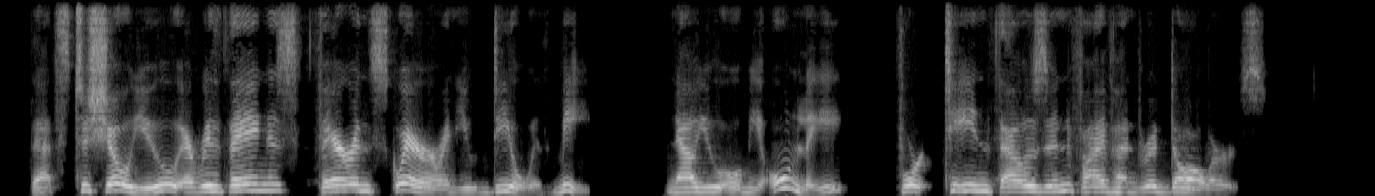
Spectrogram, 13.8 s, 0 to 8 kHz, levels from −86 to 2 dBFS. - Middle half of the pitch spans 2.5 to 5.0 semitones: Yes, average, 4.1 semitones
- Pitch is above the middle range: Yes, high, 220 Hz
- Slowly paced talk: Yes, slow, 105 wpm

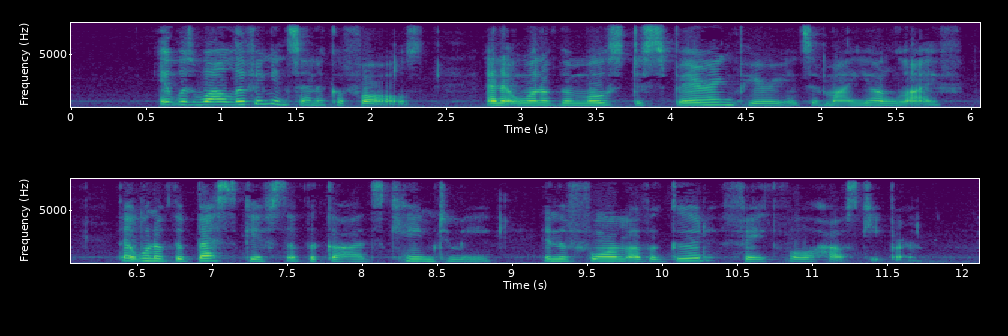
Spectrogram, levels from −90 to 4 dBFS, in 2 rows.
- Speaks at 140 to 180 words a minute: No, average, 195 wpm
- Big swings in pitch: No, average, 4.6 semitones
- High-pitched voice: Yes, high, 210 Hz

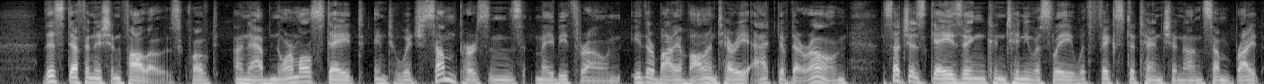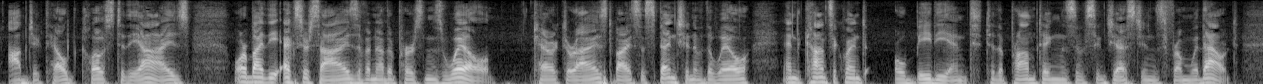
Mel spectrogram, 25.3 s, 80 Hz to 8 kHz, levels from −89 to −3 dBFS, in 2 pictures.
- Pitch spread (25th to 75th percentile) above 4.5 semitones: No, narrow, 2.6 semitones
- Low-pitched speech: Yes, very low, 95 Hz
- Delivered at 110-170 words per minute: Yes, average, 145 wpm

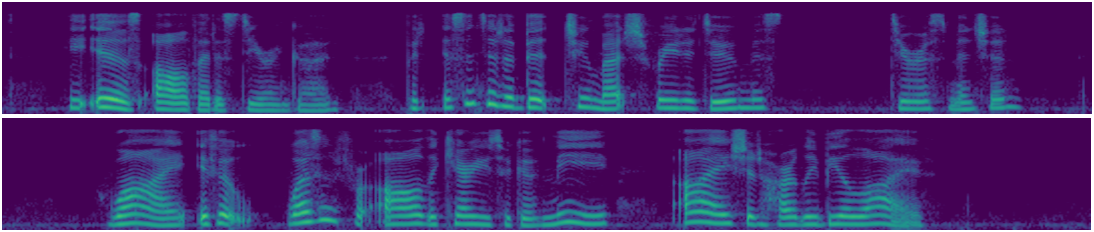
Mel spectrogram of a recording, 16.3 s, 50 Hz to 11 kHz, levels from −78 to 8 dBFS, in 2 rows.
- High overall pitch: Yes, high, 230 Hz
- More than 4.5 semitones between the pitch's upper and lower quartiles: No, average, 2.9 semitones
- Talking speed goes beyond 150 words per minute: No, average, 145 wpm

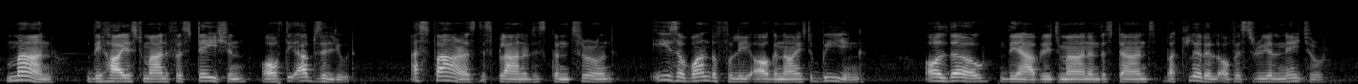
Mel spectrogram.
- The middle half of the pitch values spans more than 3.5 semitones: No, average, 3.2 semitones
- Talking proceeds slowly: Yes, slow, 130 wpm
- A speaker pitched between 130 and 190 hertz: Yes, low, 135 Hz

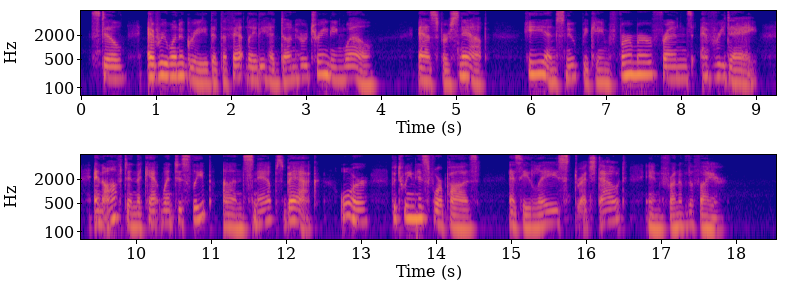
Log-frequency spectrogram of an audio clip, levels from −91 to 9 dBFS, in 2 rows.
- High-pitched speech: No, medium, 165 Hz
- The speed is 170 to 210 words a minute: No, average, 150 wpm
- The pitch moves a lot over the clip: Yes, wide, 6.2 semitones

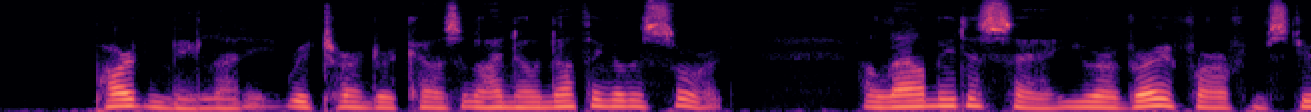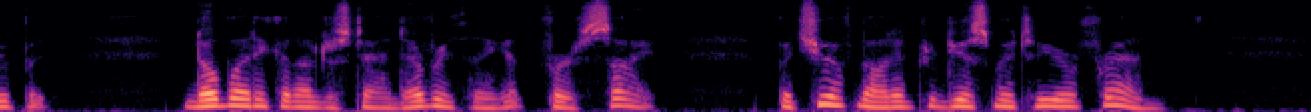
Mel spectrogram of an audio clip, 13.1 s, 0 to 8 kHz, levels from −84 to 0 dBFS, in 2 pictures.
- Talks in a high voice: No, medium, 150 Hz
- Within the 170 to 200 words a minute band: Yes, average, 175 wpm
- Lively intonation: No, average, 3.3 semitones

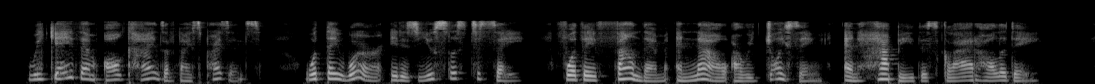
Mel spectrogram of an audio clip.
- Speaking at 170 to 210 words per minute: No, average, 160 wpm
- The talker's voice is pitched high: Yes, high, 195 Hz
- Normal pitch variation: No, wide, 6.7 semitones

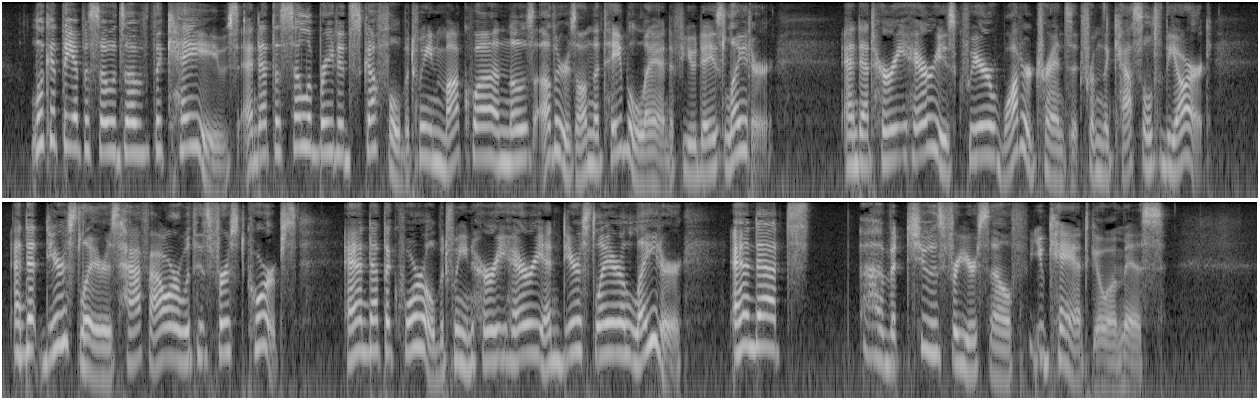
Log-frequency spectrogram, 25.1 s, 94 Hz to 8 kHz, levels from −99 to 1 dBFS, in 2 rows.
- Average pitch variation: Yes, average, 4.2 semitones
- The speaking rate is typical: Yes, average, 160 wpm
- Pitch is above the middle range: Yes, high, 240 Hz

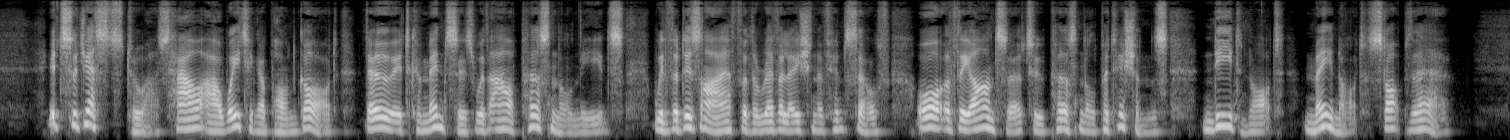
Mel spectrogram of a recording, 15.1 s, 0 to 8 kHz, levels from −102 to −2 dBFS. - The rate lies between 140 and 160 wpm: Yes, average, 145 wpm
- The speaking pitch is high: No, medium, 140 Hz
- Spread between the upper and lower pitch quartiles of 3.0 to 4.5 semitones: No, average, 5.2 semitones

